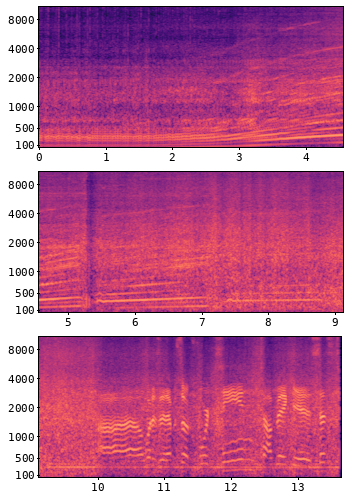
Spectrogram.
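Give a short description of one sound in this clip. A motorcycle engine revs up and shifts through the gears as it accelerates.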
